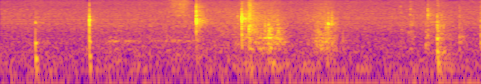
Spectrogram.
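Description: Near silence with a few faint, short clicks, from a piezo buzzer's wire and a soldering iron being handled at the meter's circuit board.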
